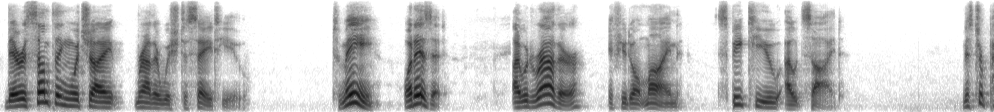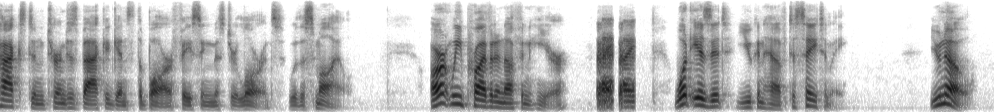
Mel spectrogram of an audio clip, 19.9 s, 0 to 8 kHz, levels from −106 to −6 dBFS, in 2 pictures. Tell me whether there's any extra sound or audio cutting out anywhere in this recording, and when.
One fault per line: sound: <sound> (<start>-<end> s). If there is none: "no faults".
sound: laugh (15.9-16.3 s)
